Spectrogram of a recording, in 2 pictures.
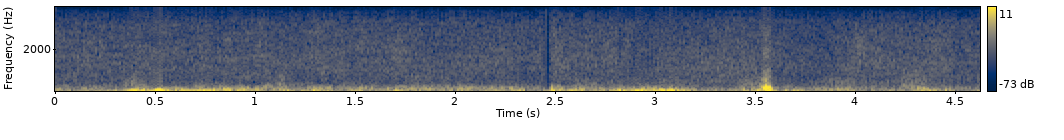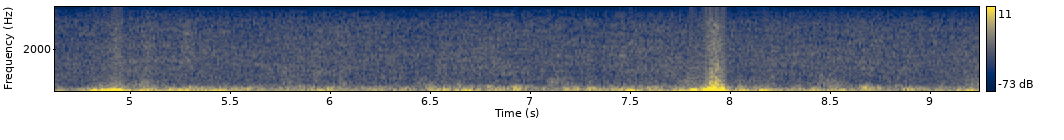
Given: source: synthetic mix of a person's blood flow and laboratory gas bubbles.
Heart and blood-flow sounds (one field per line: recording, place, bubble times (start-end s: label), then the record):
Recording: Doppler ultrasound of blood flow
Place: subclavian vein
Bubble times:
no bubbles
From the record:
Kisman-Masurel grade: 000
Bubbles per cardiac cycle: 0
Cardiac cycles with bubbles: 0%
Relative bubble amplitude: no bubbles discernible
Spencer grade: 0 (complete lack of bubble signals)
